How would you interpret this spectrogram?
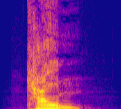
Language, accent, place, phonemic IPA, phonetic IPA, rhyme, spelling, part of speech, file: German, Germany, Berlin, /kaɪ̯m/, [kʰaɪ̯m], -aɪ̯m, Keim, noun, De-Keim.ogg
- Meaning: 1. germ 2. seed 3. sprout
